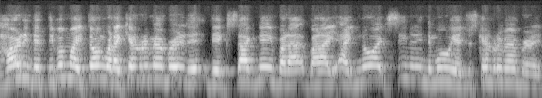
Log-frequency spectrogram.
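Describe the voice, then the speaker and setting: Talking very fast with hardly any pauses, a man with a Spanish accent keeps fairly even intonation at an extremely high pitch. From Colombia. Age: 30s. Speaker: podcast guest. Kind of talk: casual chat.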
